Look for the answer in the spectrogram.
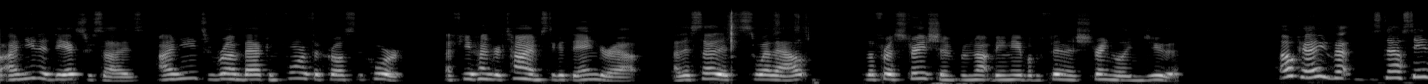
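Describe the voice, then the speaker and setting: A woman reading a book aloud and breaking off into blunt, sweary, sarcastic commentary, with strong opinions. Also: high voice. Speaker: host of a book read-along.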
